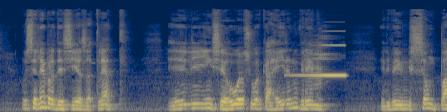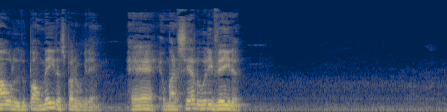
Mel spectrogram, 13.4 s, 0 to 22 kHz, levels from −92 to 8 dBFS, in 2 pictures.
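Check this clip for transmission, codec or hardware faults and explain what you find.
Three faults are present: two bursts of packet loss and one loudspeaker feedback squeal.

Burst of packet loss, at 3.59 to 3.68 s and again at 6.06 to 6.16 s. Packets went missing, so the receiver extended the last sound for about 64 ms and 82 ms, fading it down. Playback then resumes with roughly 60 ms and 80 ms of audio absent.

Loudspeaker feedback squeal, from 4.26 to 5.25 s. The microphone is picking up its own loudspeaker, and loop gain exceeds one at 1.4 kHz. That tone swells over about 0.7 s into a steady squeal roughly as loud as the programme audio.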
